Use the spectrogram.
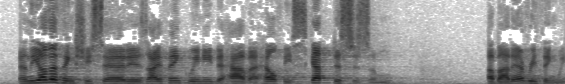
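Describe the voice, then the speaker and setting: A man with an American accent talks at a fairly quick pace and high pitch, with lively intonation. Noticeable background noise is present. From US Midwest. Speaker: pastor. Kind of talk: sermon. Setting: church.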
